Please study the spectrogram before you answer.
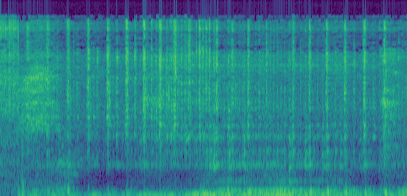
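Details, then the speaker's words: Honda City with factory CNG and replaced injectors, on gas before injector cleaning: uneven, lumpy rough idle with the exhaust puffing and pulsing irregularly and heavy shaking, worse on gas than petrol. Cause not confirmed. "โอเคก็เข้าแก๊สแล้วเสียงท่อกระพือตลอดนะครับสั่นค่อนข้างหนักอ่ะ"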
